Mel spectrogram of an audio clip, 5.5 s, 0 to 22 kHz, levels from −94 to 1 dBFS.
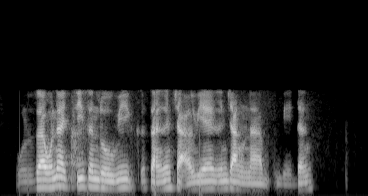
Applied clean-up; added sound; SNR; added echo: none; none; none; none.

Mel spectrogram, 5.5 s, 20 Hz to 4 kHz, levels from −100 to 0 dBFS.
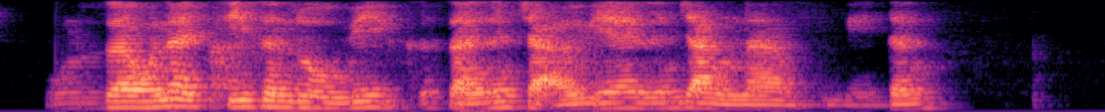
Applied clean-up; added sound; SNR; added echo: none; none; none; reverberation time 0.3 s.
